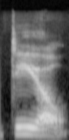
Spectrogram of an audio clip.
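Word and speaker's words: deel: So it's sort of like, and they have what's called a summer deal and a winter deal. Deal is spelled D-E-E-L.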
